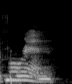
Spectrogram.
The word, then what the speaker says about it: Marin: I mean, there's clearly something going on outside of that, but at the same time, you know, the is it pronounced, is it Marin, Ireland? Is that how you pronounce her? – Marin. – Marin, sorry.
